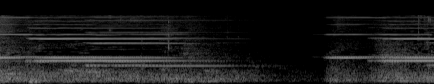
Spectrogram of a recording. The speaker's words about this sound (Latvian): lūdzu zvanu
